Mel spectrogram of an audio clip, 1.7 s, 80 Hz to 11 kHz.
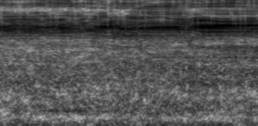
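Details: Xbox 360 that powers on with a green light but gives no video: steady piercing high-pitched whine over a low hum from the noisy power supply, suspected bad, with a failed large filter capacitor.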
